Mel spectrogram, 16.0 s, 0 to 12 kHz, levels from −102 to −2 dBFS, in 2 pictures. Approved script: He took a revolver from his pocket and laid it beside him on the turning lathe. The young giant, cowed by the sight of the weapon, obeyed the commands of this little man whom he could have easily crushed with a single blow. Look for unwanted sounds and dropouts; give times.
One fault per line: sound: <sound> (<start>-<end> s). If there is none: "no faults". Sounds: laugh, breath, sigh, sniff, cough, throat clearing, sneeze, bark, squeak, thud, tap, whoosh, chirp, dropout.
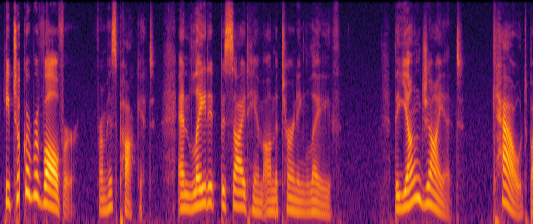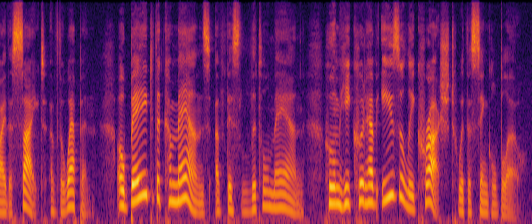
sound: dropout (0.3-0.3 s)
